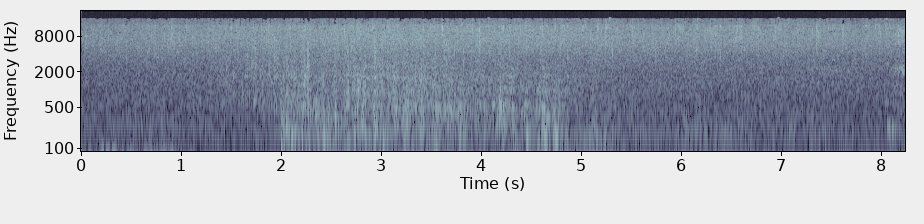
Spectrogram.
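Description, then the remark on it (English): Steady rain hisses throughout while a deep roll of thunder swells up midway, rumbling loudly for a few seconds before fading back into the downpour. No voices. “He enters with a burden of wood, and a noise of thunder is heard.”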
